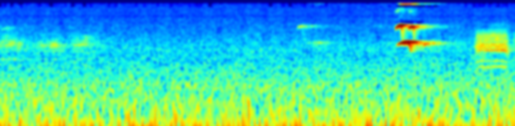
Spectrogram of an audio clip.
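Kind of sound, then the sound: bird, black-capped chickadee calling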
